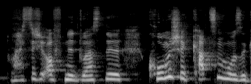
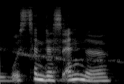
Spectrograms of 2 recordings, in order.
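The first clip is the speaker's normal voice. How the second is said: ordinary delivery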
